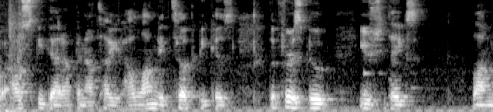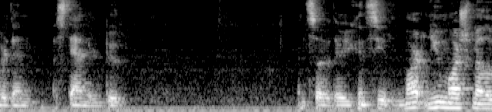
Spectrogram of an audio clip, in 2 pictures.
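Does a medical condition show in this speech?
No.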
